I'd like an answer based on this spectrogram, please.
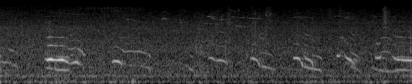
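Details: High, thin whines from puppies on their first day outdoors, short rising and falling cries scattered every half second or so, soft and somewhat distant against steady outdoor hiss.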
